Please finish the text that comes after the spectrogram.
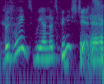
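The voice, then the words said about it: Put-on French accent. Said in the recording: “which I have to say in a French accent”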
